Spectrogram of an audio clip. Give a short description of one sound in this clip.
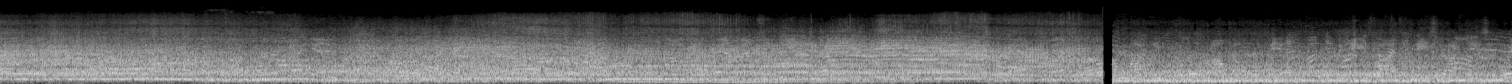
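Engines rev and whine up and down through gear changes.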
